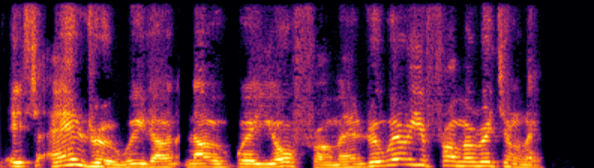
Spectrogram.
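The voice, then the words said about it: English accent. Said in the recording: “my awful English accent”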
